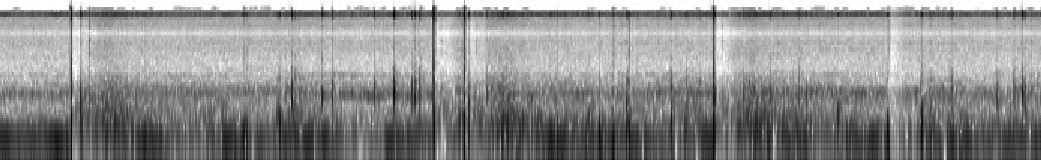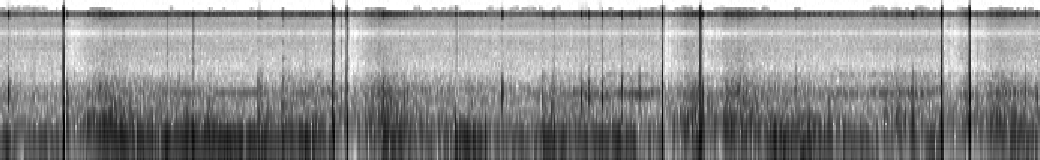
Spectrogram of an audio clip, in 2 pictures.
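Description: Fireworks display: aerial shells bursting with about a dozen sharp bangs, irregularly spaced, over a heavy, pulsing low rumble.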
